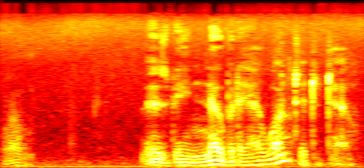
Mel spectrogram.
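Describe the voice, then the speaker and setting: An actor playing a conscientious, wry middle-aged schoolteacher with an English accent and educated, hesitant phrasing in a 1970s radio drama. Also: male voice, very deep voice, animated, normal speed, slightly rough, exaggerated voice. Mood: wry reflection. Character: conscientious male schoolteacher, wry, guarded, hesitant but firm.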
